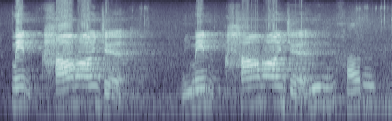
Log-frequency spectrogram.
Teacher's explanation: Ya, nggak boleh dengung. Ini disebut dengan bacaan idhar halqi.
